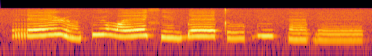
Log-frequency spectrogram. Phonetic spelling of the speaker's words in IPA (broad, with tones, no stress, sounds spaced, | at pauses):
r ɛː˧˥ ɭ ə̃˩ k y˥ lˠ ɛː˧˥ sʲ ẽ˧ ɡ͡b ɛː˥ t ɯ˩˧ ɓ y˥ k ɛ̃˩ ɓ ẽː˩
